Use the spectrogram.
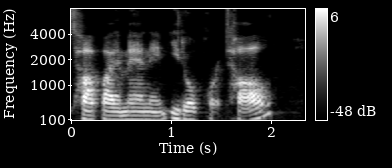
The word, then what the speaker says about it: Ido Portal: by a man named IDO portal which is spelled I do and then last one was Pilar tal like portal which if you've never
